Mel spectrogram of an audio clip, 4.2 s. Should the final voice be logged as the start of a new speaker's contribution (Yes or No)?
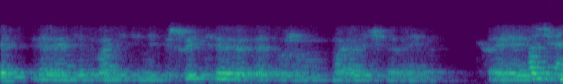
No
